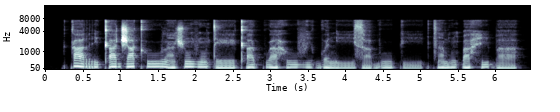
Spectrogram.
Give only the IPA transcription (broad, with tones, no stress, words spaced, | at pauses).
ka˦˨ ri˨kʼa˦d͡ʒa˦ kʰuː˦lã˨ ʃũ˦ vũ˦ teː˨kʼa˦ kʷa˦˨huː˦vi˦˨ ɡʷɛ˦˨niː˨ za˨buː˦ ki˨ | t͡sã˨bũ˨k͡pa˨ hi˦ ba˨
